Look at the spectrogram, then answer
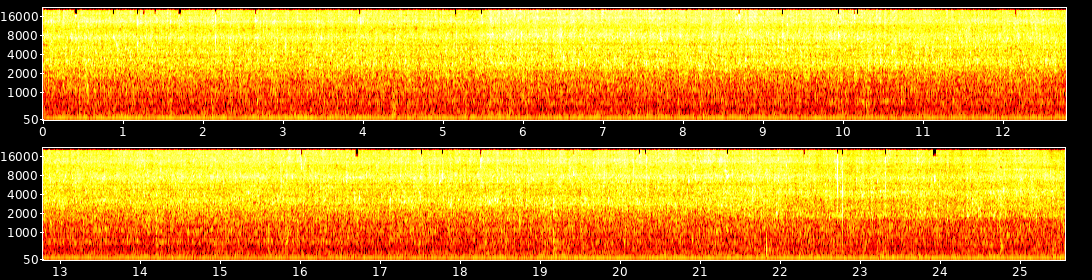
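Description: Water trickling steadily in a backyard koi pond at night, a continuous soft burbling wash with a constant low pump hum beneath it, unchanging for the full length with no voices.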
